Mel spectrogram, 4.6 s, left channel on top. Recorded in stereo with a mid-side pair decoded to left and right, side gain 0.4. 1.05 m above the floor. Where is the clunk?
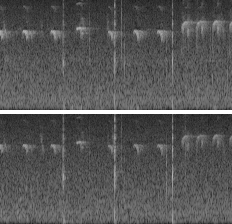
35° right.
